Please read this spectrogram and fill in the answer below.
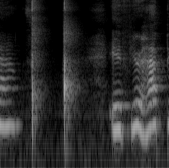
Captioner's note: clap, clap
